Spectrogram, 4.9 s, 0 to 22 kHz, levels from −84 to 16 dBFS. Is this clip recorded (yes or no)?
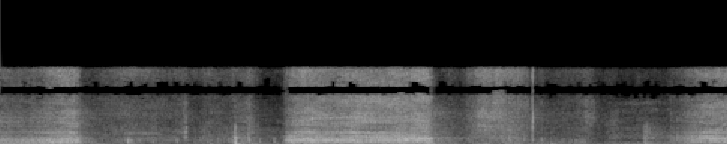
yes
